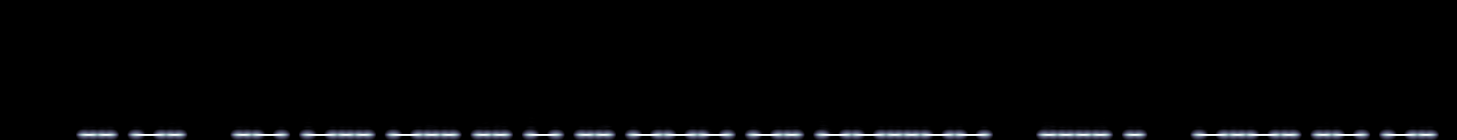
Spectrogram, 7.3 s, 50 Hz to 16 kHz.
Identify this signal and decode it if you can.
Morse code, heard as a keyed tone, about 28 wpm, 700 Hz. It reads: IN ADDITION, HE CAN
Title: Sentences from Top 1000 Words - Review Part 6 - 28wpm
